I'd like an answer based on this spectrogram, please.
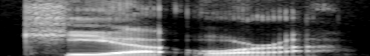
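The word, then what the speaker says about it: Kia ora: Now, for your first real interaction, Kia or you say it like Kia or this beautiful Mari greeting is basically your allpurpose hello.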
